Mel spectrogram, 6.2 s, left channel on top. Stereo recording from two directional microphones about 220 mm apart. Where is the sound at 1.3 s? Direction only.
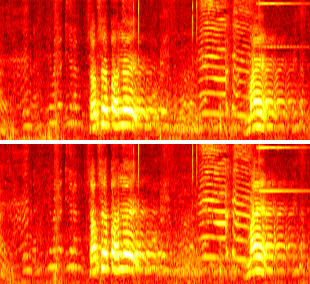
55° left (ahead or behind).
